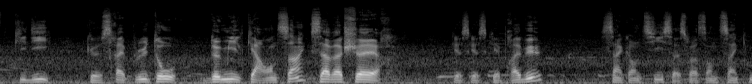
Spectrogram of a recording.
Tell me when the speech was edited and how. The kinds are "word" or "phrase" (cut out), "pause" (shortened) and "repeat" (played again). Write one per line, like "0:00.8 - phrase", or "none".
0:01.0 - word
0:03.1 - word
0:03.4 - phrase
0:04.7 - repeat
